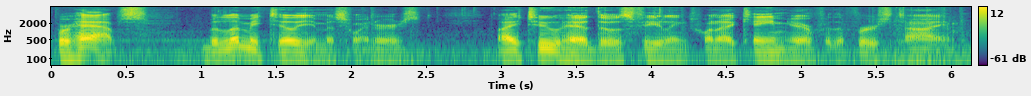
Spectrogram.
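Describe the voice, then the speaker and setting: Guy acting a super deep solemn local guide, formal n careful, audio drama, noisy background. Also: normal speed, darkish tone. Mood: grave, warning. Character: grave, cautious male small-town guide warning a reporter.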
